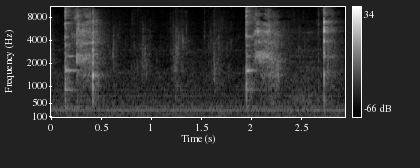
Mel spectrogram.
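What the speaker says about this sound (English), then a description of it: "we're just going to mix all this together" A spoon stirs roasted rhubarb salsa in a bowl, giving a few separate bursts of scraping and clinking, close and fairly quiet, with faint pauses between strokes.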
